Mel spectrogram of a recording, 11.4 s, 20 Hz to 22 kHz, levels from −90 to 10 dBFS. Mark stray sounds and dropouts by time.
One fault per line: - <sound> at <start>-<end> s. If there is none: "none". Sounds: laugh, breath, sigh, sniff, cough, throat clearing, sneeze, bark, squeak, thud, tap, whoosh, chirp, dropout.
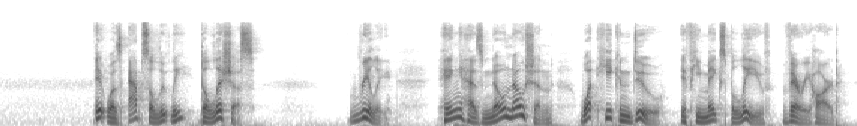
none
